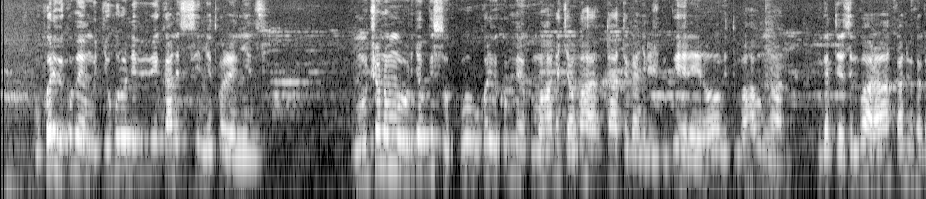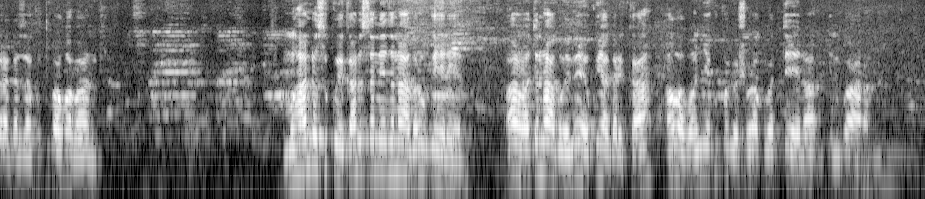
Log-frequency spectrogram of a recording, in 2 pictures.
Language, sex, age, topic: Kinyarwanda, male, 18-24, education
